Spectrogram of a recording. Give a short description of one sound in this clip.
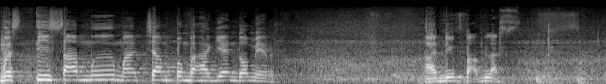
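A man lectures in a calm, clear voice in a room with a slight echo.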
